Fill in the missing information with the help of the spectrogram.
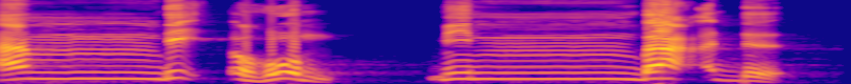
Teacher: nun sukun atau tanwin dirubah menjadi mim sukun murni min ghairi idgamin tanpa ada pengidgaman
